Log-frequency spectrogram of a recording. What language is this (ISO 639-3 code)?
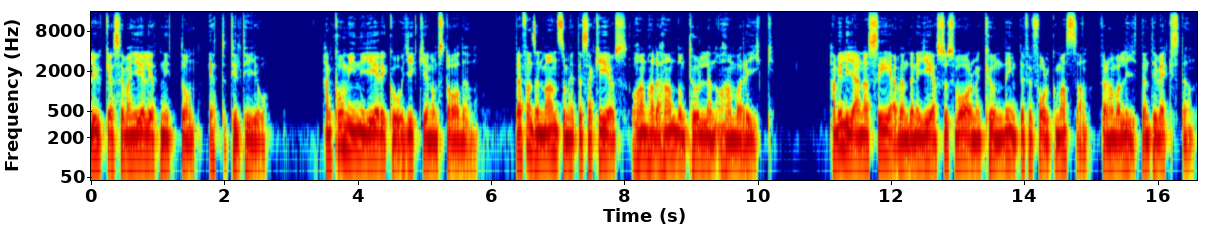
swe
